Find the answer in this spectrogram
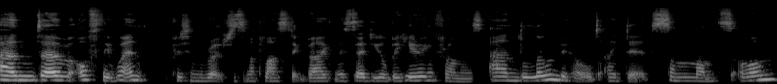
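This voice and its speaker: A woman's fairly low voice with a Scottish accent and fairly even intonation. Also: moderate pace, hardly any pauses. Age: 60s. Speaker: writer and illustrator. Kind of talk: personal testimony in a webinar talk. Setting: recorded webinar. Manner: conversational with hesitations.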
